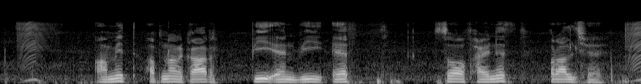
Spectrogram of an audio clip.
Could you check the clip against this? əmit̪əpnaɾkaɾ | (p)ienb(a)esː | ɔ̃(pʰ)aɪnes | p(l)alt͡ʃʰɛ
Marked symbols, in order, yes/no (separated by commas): yes, no, yes, no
